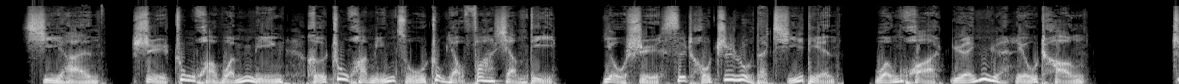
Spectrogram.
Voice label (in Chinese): 男 教育培训 舞蹈教学; 大秦飞凤艺术舞蹈教学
